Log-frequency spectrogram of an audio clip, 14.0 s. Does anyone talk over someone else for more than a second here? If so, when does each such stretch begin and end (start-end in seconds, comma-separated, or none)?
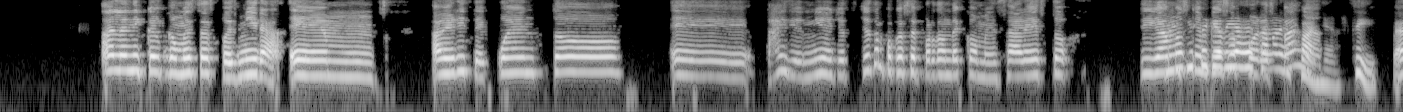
11.6-13.2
